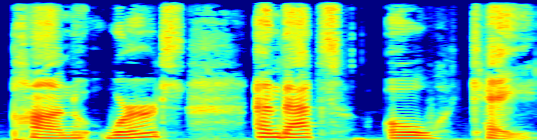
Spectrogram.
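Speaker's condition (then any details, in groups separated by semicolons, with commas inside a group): Stuttering; traumatic brain injury survivor, gets worn out with brain overload; stumbles upon words while speaking; prolonged sounds, blocks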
